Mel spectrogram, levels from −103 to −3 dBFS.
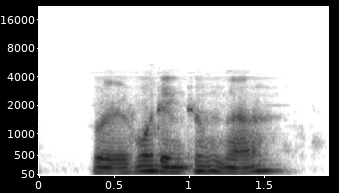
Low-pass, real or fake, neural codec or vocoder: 5.4 kHz; fake; codec, 16 kHz, 8 kbps, FunCodec, trained on LibriTTS, 25 frames a second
